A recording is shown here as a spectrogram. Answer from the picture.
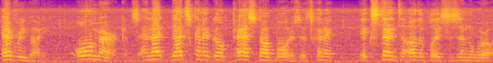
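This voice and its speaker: Noticeable background noise is present. Over it, a man speaks fairly quickly. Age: 60s. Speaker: stained glass artist and group admin. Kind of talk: casual livestream talk. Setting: live broadcast. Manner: halting, many repetitions.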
